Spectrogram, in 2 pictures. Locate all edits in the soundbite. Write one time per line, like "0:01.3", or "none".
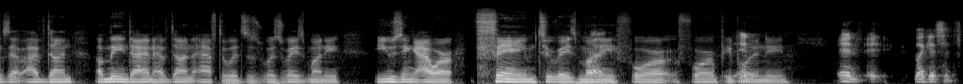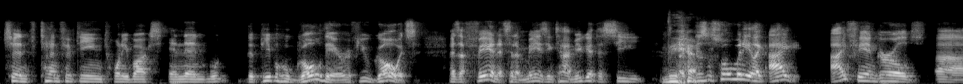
0:04.6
